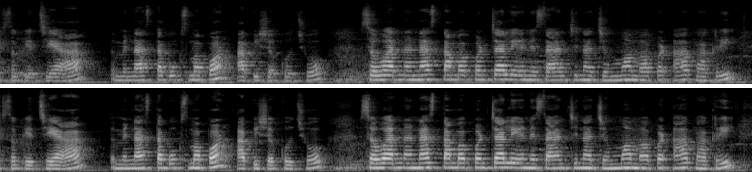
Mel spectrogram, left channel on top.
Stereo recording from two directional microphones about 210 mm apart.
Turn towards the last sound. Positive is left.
turn(degrees=-40)  # may be behind; listen again after turning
